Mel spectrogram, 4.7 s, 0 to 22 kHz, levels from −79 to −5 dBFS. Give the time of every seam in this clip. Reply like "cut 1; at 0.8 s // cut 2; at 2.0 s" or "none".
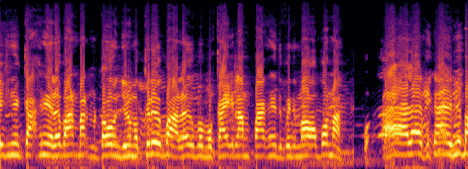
cut 1; at 3.6 s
